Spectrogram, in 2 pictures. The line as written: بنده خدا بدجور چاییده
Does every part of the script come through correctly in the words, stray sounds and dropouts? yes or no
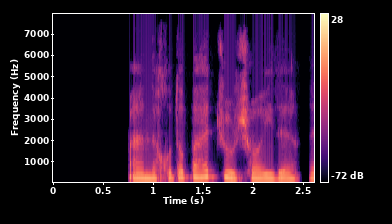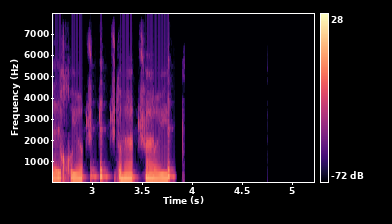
no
